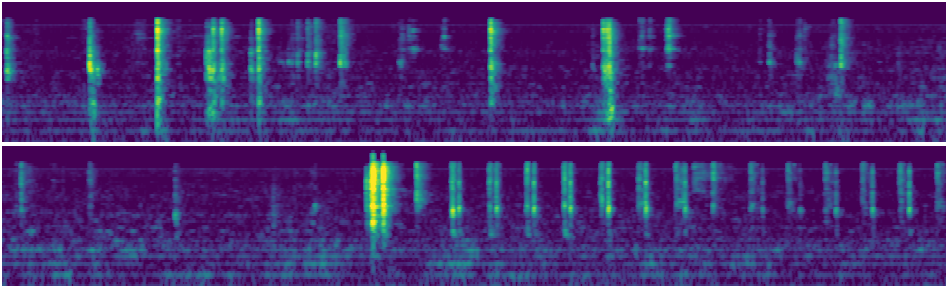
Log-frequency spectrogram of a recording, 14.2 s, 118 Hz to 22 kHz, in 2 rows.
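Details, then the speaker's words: 2003 Honda Metropolitan, battery connected with engine off; bad gas: sharp light clicks, scattered then steadier at two or three a second, as the fuel pump twitches, trying to work; carburetor needs cleaning. "I don't know if you can hear this or not but I'm going to connect the battery and watch the fuel pump twitch it's at least trying"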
